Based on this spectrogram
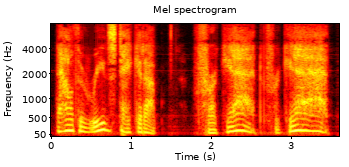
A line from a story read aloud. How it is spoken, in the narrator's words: they sigh, and it dies away in a rustle and a whisper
